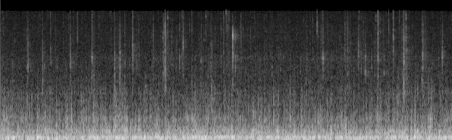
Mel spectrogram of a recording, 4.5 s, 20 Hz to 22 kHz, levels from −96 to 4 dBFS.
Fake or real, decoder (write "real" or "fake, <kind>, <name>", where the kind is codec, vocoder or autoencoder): real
